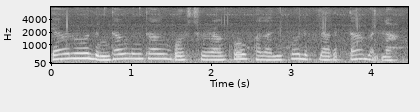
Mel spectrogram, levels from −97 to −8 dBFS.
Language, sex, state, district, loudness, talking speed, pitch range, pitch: Garo, female, Meghalaya, South Garo Hills, -18 LUFS, 105 wpm, 195-250 Hz, 225 Hz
